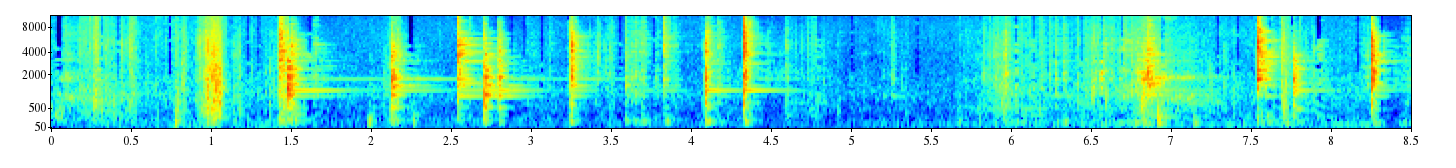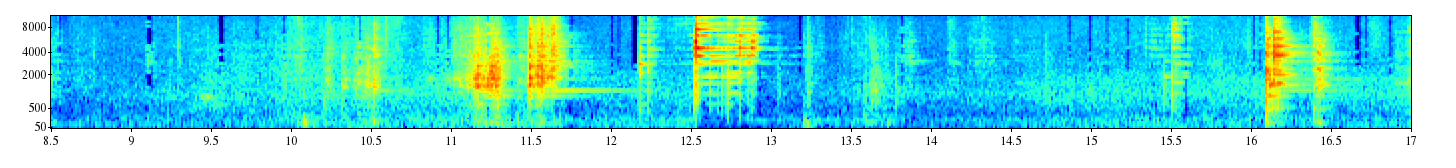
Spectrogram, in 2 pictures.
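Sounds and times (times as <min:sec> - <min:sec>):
pry bar clanking on wheel rim: 0:01.4 - 0:08.7, 0:10.0 - 0:14.0, 0:15.4 - 0:17.0.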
